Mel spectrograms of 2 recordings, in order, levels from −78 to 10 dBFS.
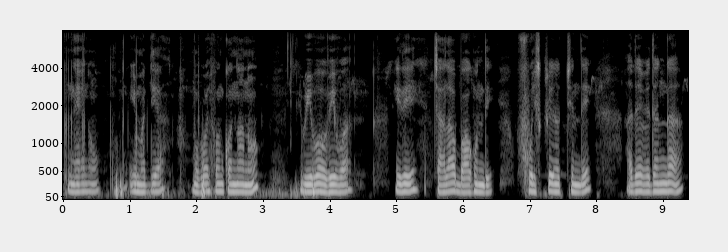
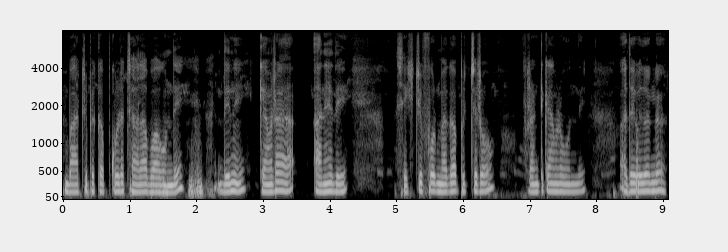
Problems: background sounds at intervals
